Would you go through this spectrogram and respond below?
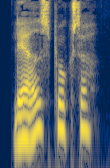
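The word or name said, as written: LÆRREDSBUKSER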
